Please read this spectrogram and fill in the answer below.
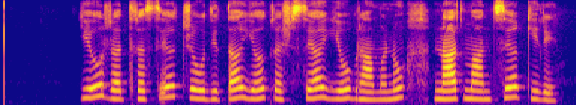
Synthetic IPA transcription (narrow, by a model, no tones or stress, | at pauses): joɾɐd̪ʱɾɐsjɐt͡ʃoːd̪it̪aːjəkɾɐʃsjajobʱɾaːmɐnoːnaːt̪maːnsjɐkiɾeː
